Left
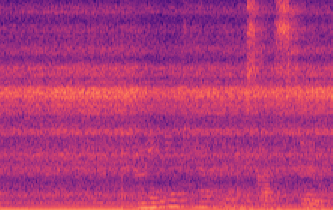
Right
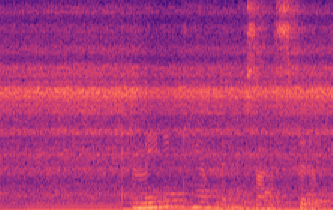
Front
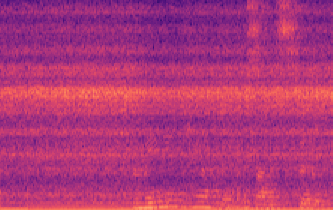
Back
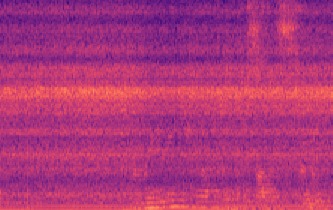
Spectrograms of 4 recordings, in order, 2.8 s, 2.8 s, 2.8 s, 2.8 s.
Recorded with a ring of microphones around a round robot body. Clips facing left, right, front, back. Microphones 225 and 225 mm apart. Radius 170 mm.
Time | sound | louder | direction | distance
1.1 | a woman speaking | right 5 dB, front 3 dB | 70° right | 7 m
